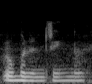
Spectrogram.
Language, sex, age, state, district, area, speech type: Tamil, female, 18-30, Tamil Nadu, Tiruppur, rural, spontaneous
